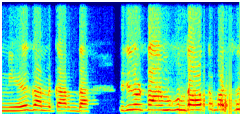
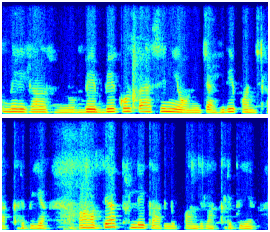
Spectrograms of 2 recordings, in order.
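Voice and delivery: much softer and lower, conspiratorial; hushed scheming; 6 semitones lower, 12 dB quieter than usual. Acted. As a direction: lean in and plot quietly. Wife schemes about money privately. (ਪਤੀ ਨਾਲ ਪੈਸਿਆਂ ਬਾਰੇ ਹੌਲੀ ਸਾਜ਼ਿਸ਼)

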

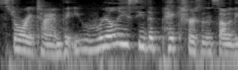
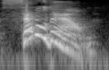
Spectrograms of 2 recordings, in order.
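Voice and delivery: louder, higher settle down; a firm mom's order; mom yelling; 9 semitones higher, 6 dB louder, slower than usual. Acted. Mom telling Reuben off, raised voice. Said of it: "Mom yelled".

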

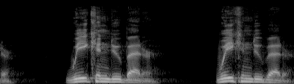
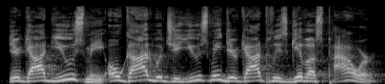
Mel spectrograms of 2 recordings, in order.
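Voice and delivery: higher, earnest plea to God; preacher praying aloud; pleading prayer; 5 semitones higher than usual. Acted. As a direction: cry out to God to be used.

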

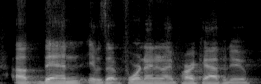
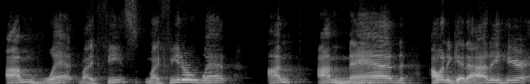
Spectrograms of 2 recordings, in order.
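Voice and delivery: higher, exasperated retelling of her own thoughts; mock-frustrated outburst, pitched up; fed-up rant; 7 semitones higher than usual. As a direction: vent it like a soaked, fed-up job seeker. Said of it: "I was like".

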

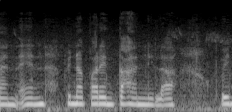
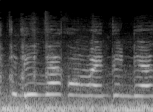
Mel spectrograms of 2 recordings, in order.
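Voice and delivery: high, quick, giggly retelling; amused; 11 semitones higher, much faster than usual. Real, not acted. Customer laughing at her failed sauce order, amused. Laughs over not being understood.

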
